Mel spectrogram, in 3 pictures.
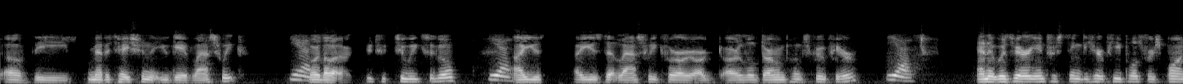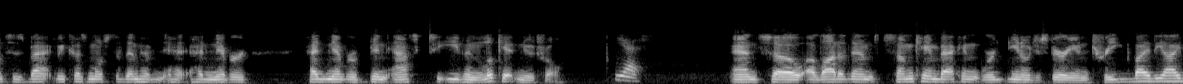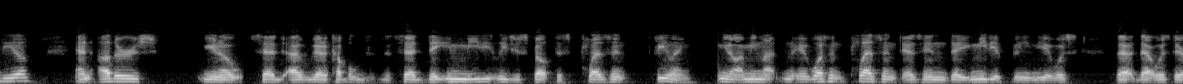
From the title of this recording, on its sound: Conference call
